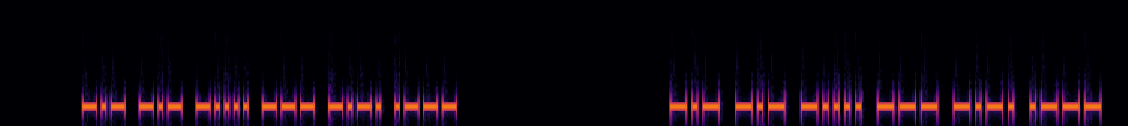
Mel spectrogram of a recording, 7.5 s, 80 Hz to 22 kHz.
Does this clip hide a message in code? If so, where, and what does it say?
Yes: Morse code from 0.6 to 7.3 s, heard as a keyed tone, about 36 wpm, 700 Hz. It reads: KK6OCJ KK6OCJ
